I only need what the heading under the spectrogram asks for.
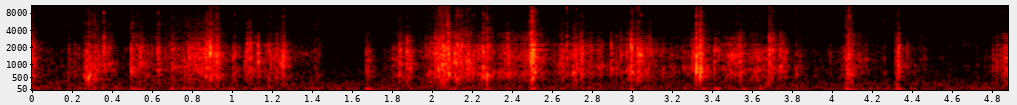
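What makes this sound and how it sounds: Long artificial nails tap and scratch a small clear hard-plastic container held in the hand, partly filled with small beads that rattle inside. The result is a quick, uneven series of sharp clicky taps and dry scratchy crackles, centered in the mids around 1–2 kHz with bright edges and almost no low end, each tap dying away almost instantly.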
